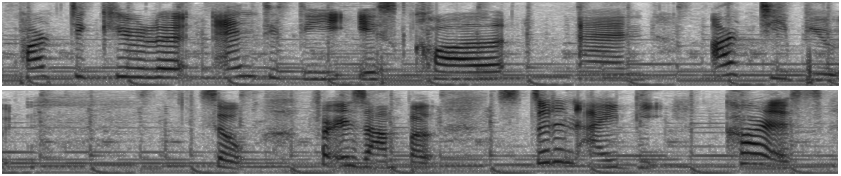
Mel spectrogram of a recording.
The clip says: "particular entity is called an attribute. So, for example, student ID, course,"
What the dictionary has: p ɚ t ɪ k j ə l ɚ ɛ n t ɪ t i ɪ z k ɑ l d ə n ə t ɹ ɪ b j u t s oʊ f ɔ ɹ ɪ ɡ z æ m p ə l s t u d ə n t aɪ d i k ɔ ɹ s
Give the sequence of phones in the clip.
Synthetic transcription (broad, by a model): p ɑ t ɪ k j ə l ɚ ɛ n t ɪ t i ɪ s k ɑ l d ə n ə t i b j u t s oʊ f ɔ ɹ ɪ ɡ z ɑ m p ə l s t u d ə n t aɪ d i k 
